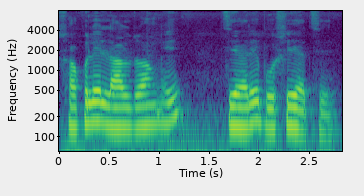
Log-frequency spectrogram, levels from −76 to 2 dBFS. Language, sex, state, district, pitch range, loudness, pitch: Bengali, male, West Bengal, Alipurduar, 125-150 Hz, -15 LUFS, 140 Hz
